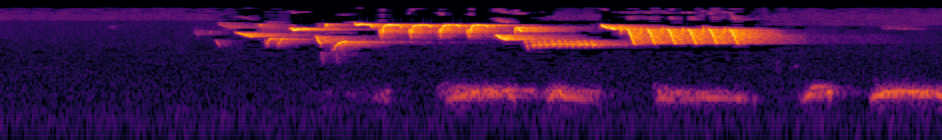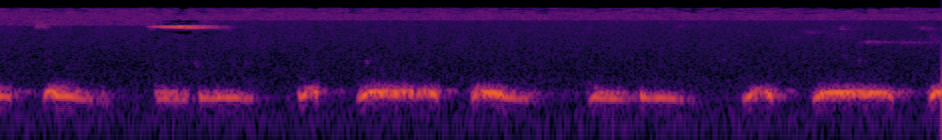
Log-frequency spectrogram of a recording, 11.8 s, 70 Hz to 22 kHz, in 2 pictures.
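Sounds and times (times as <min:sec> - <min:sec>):
Eurasian wren Troglodytes troglodytes song: 0:00.7 - 0:11.7
low soft cooing notes: 0:02.8 - 0:11.7.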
